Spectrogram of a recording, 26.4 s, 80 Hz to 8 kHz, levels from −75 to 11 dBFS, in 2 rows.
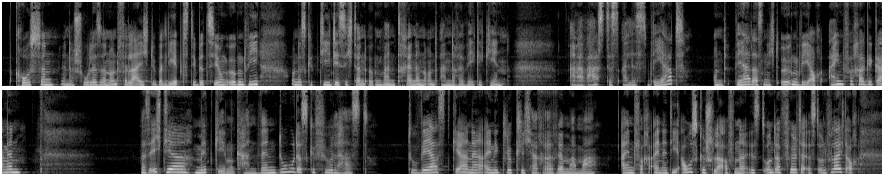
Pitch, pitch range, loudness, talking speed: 240 Hz, 195-270 Hz, -19 LUFS, 150 wpm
